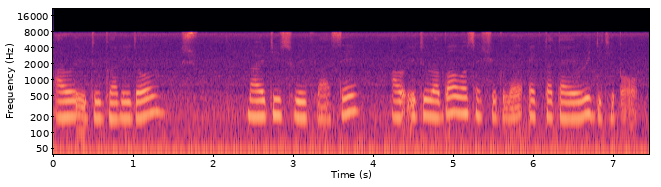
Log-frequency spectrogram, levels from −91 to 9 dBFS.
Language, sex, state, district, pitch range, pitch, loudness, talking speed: Nagamese, female, Nagaland, Dimapur, 190-215 Hz, 200 Hz, -15 LUFS, 175 wpm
